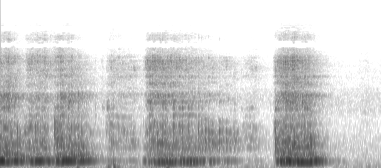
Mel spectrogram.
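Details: Lion giving three loud, rough roaring bursts, each under a second long and centred low with a broad raspy spread above, separated by brief quiet gaps.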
